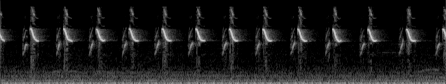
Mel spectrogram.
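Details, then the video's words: Training recording of a male prinia: a long steady series of about thirteen crisp falling whistled notes, spaced roughly a third of a second apart. "masteran burung prenjak lumut jantan"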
